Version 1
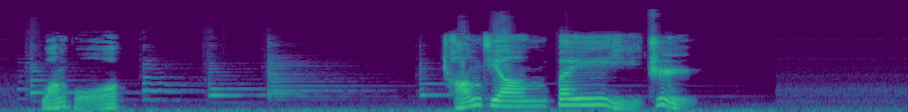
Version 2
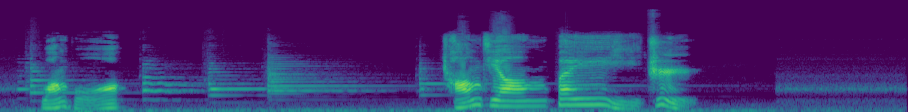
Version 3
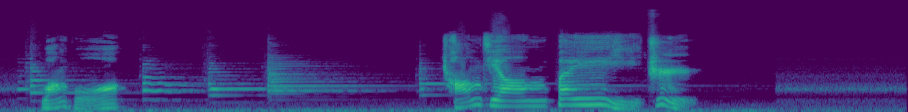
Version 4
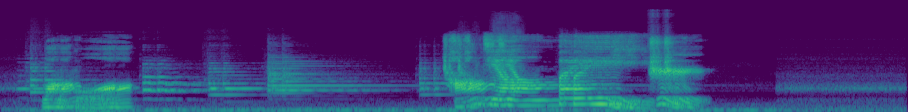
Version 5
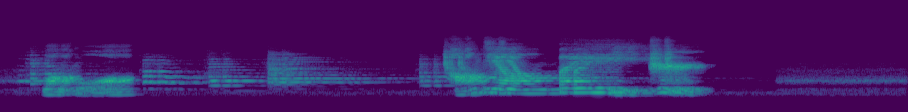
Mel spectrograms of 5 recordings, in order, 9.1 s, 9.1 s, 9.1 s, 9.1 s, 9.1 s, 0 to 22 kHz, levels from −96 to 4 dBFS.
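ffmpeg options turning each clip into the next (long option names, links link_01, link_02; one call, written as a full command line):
ffmpeg -i in.wav -af "firequalizer=gain_entry='entry(320,0);entry(470,-16);entry(740,14);entry(1100,9);entry(2500,3);entry(5000,-3)':delay=0.05:min_phase=1" out.wav
ffmpeg -i in.wav -af "acompressor=threshold=-22dB:ratio=10,volume=-5dB" out.wav
ffmpeg -i in.wav -af "afreqshift=20,aecho=1:1:46.65|142.9:0.562|0.891,volume=3dB" out.wav
ffmpeg -i in.wav -af "flanger=delay=18.5:depth=5.2:speed=1.2,highpass=frequency=170:width_type=q:width=0.5412,highpass=frequency=170:width_type=q:width=1.307,lowpass=frequency=3500:width_type=q:width=0.5176,lowpass=frequency=3500:width_type=q:width=0.7071,lowpass=frequency=3500:width_type=q:width=1.932,afreqshift=390,volume=-8dB" out.wav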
